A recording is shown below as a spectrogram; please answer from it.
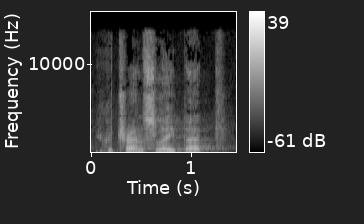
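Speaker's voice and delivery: ordinary delivery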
